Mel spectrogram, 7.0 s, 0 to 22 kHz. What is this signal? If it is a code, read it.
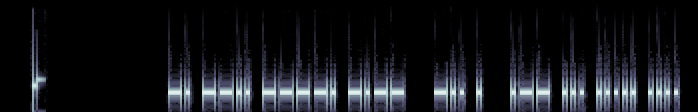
Morse code, heard as a keyed tone, about 27 wpm, 700 Hz. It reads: NZ9Y DE WS5H
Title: USA Callsign DE Callsign - 4 Characters - 28wpm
